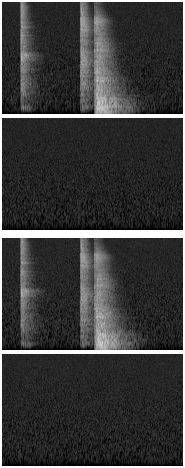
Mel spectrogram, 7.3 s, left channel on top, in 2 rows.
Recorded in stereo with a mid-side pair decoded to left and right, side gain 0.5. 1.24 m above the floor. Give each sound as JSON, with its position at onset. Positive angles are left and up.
{"t": 0.4, "sound": "a hiss", "azimuth_deg": 10, "distance_m": 1.6}
{"t": 1.8, "sound": "a door slam", "azimuth_deg": 20, "distance_m": 4.0}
